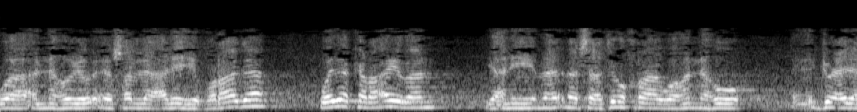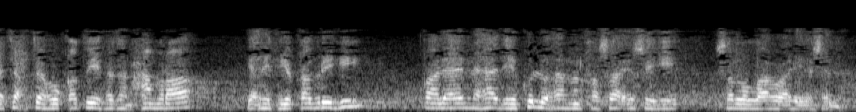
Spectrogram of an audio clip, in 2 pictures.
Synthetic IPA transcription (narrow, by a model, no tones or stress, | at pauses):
wɪʔanːaɦʊjʊsˤɑlːiʕalaːhɪfʊɾˤɑːd̪a | wɪðakɑɾˤɑʔɑjðˤɑn | jaʕnimasʔalaʔʊxɾˤɑːwaɪnːaɦʊ | d͡ʒʊʕɪlat̪aħt̪aɦʊqɑt̪ˤiːfaħamɾˤɑː | jaʕnifiːqɑbɾɪɦi | qɑːlaʔɪnːaɦaːðɪhɪkʊlːʊɦamɪnxɑsˤɑːʔɨsˤɨhɪ | sˤɑlːɑlːɑːhʊʕalejːhwasalːam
